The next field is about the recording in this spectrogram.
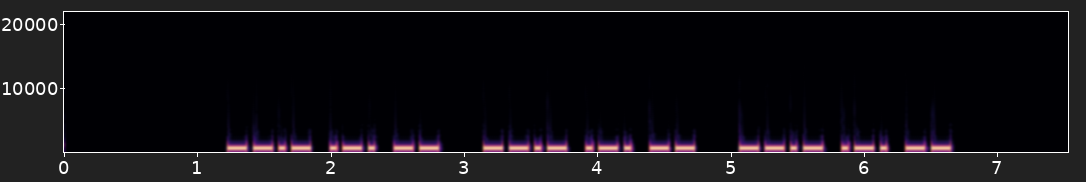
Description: Morse code, heard as a keyed tone, about 25 wpm, 700 Hz. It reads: QRM QRM QRM
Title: Q-Codes Repeated 3x 25wpm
